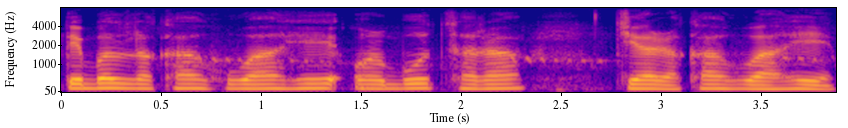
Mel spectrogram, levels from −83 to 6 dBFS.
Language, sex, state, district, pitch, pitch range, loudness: Hindi, male, Arunachal Pradesh, Lower Dibang Valley, 150 Hz, 145-155 Hz, -17 LUFS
